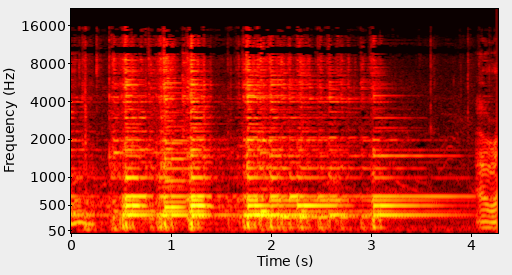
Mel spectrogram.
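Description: Ukulele strumming the closing chords of a song: a handful of separate strums, the last one around three seconds in left to ring and fade away.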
